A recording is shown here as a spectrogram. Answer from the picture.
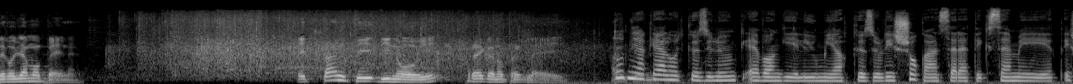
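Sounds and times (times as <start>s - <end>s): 
speech: 0.0s - 1.0s, 3.0s - 10.7s
congregation applauding: 1.0s - 6.3s.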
